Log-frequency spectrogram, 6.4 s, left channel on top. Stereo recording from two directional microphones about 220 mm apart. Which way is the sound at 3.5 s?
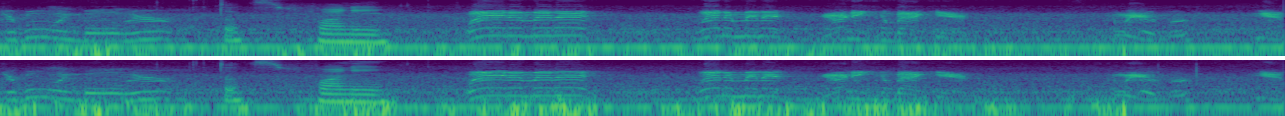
5° left (ahead or behind).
